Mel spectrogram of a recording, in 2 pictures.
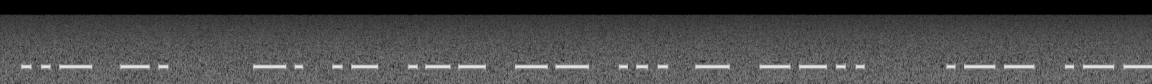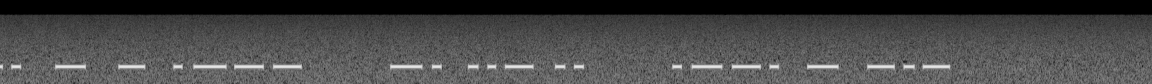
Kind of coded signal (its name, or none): Morse code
